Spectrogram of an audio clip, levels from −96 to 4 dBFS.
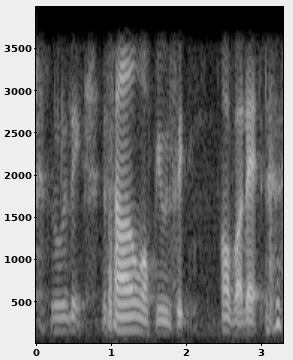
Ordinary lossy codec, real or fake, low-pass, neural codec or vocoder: none; real; 3.6 kHz; none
